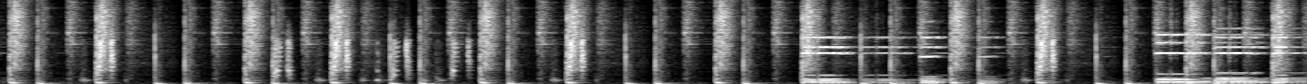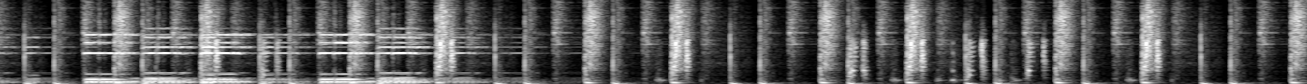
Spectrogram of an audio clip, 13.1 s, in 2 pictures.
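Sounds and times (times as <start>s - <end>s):
hip hop beat: 0.0s - 3.1s, 4.0s - 12.5s
organ with delay effect: 4.0s - 9.8s.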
